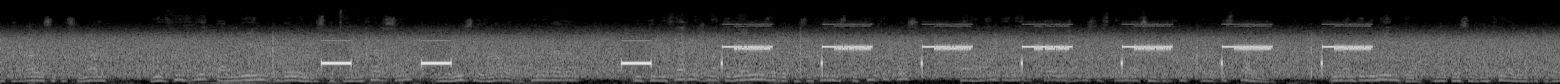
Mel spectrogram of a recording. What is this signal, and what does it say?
Radio time signal (CHU, Canada), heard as beeps and data bursts, one a second, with radio static.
